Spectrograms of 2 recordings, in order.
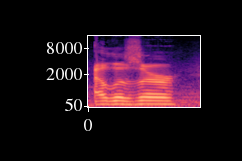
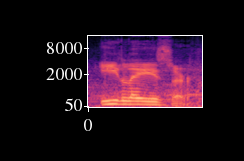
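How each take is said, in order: First: The name begins with an 'El' sound. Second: The name begins with 'E', then 'laser'. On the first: The speaker calls it wrong. "not Elazar" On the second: The speaker calls it right. "No, E laser"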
